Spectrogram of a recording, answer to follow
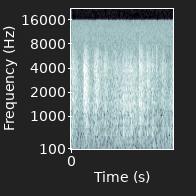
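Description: Sheets of paper rustling and crinkling as a thick wad is handled and pushed into an envelope: a run of quick, irregular crackles.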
